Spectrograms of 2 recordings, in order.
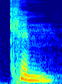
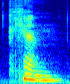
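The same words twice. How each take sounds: First: The word is unstressed with a reduced vowel. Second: The same.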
